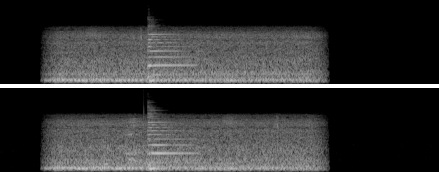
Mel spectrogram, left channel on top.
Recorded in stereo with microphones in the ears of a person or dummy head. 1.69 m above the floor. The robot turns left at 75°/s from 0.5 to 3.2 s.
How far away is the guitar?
About 1.6 m.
